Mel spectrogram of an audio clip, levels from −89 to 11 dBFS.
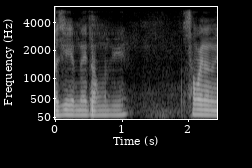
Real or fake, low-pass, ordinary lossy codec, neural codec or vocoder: fake; 5.4 kHz; none; codec, 44.1 kHz, 3.4 kbps, Pupu-Codec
